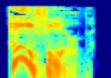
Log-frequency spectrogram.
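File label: "hayfield", British English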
